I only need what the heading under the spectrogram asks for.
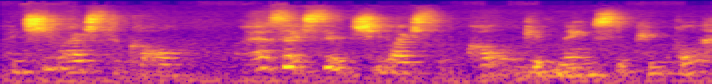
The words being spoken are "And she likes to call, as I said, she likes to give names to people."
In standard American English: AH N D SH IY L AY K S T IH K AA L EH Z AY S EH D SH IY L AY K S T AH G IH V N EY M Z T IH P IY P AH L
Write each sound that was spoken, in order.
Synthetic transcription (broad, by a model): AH N SH IY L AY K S T IH K AA L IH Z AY TH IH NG SH IY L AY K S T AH G IH V N EY M Z T IH P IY P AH L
